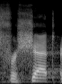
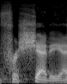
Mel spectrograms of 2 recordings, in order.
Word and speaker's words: Frechette: He has this pretty girlfriend named Billy, and I've heard her name pronounced 2 different ways, Frechette and Frechetti. I think it's Frechette.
